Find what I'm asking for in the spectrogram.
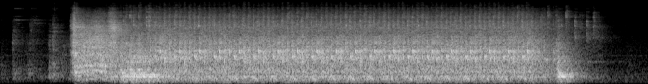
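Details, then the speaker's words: Land Rover 300Tdi diesel first start after head replacement, following cranking without fuel to circulate oil; short crank, catches at once, settles into a steady, even clatter before shutting off: healthy start and idle. "great success and the oil away Quinto so obviously I wasn't cranking it you know well that sounds alright girls"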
